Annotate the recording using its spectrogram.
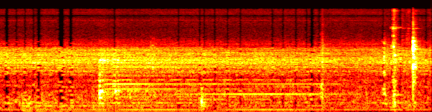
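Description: A guitar string is plucked and rings softly.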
